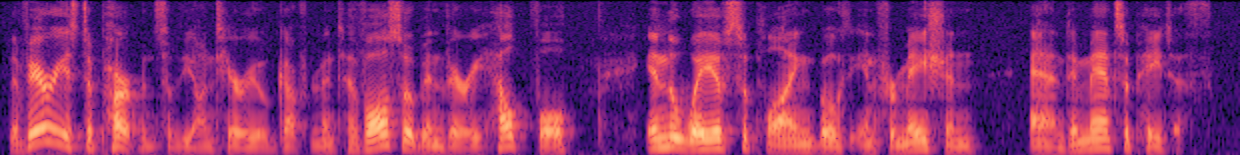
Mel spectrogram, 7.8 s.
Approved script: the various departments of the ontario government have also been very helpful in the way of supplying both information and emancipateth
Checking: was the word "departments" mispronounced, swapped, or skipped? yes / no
no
